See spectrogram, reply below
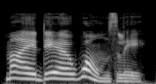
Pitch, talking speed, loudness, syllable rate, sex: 220 Hz, 115 wpm, -15 LUFS, 2.8 syllables/s, female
